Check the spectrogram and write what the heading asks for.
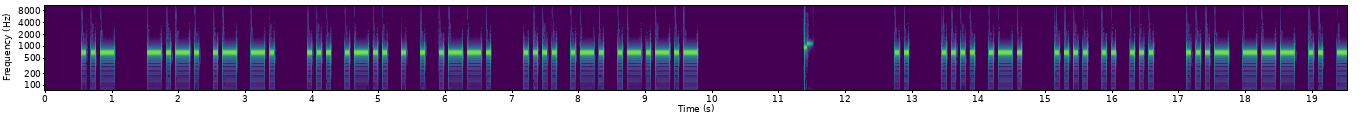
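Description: Morse code beeps at 17 words per minute at a single steady pitch, keyed in quick dot-and-dash groups with short pauses between words; a longer silence with one sharp click interrupts midway, then the sending resumes.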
